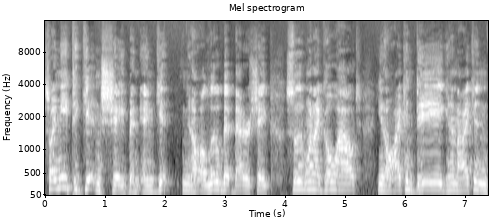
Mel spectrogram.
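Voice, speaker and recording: Noticeable background noise behind a man speaking at a medium pitch, moderate in pace, with ordinary pitch variation. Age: 60s. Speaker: gold prospector. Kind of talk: casual talk to camera. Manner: relaxed, with many fillers.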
